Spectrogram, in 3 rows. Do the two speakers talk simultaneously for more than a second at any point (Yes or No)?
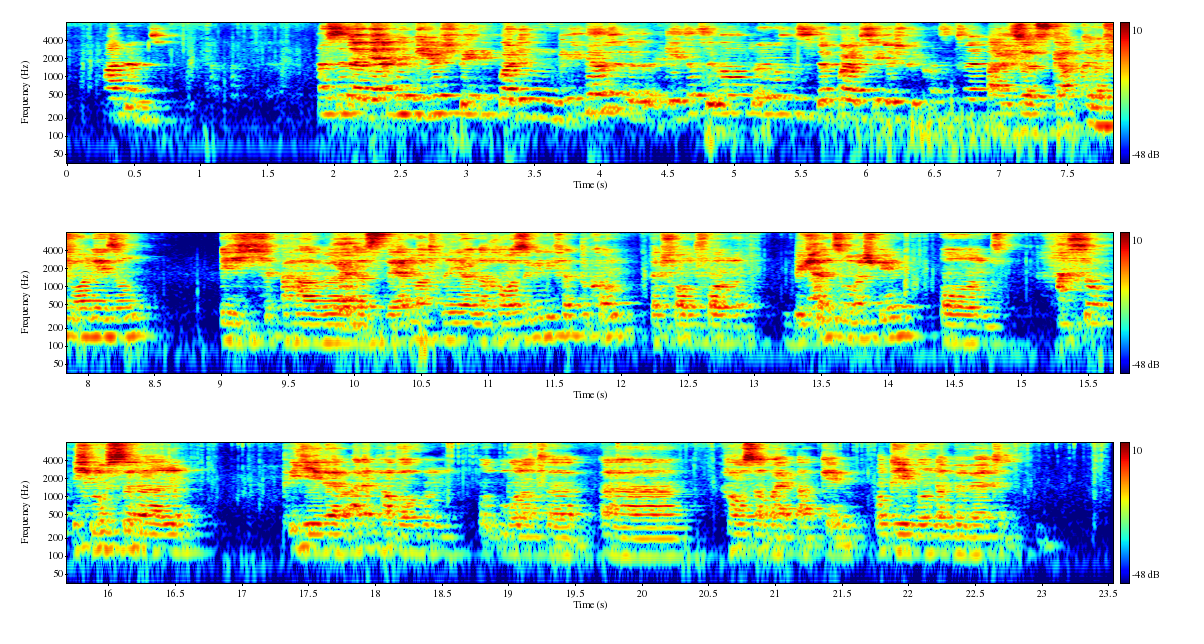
No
